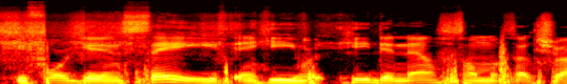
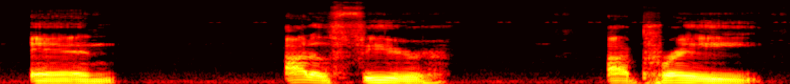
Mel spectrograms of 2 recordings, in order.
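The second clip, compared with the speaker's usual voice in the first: ordinary talk, nothing marked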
